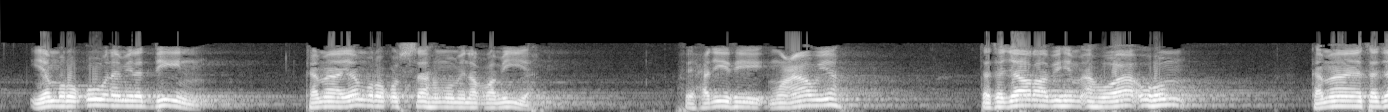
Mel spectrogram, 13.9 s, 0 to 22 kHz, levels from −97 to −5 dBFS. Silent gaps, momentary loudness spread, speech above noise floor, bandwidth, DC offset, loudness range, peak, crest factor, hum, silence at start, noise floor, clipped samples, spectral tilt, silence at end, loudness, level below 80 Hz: none; 13 LU; 35 dB; 8 kHz; under 0.1%; 4 LU; 0 dBFS; 12 dB; none; 0.3 s; -45 dBFS; 0.6%; -8 dB/octave; 0 s; -11 LUFS; -46 dBFS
